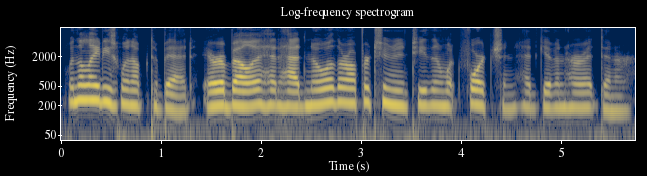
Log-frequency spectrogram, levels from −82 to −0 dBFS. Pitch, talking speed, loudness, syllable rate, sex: 200 Hz, 220 wpm, -17 LUFS, 6.1 syllables/s, female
